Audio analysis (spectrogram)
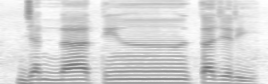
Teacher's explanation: اور یہاں پر تنوین کے بعد حروف اخفا کا تا اخفا حقیقی ہوگا۔ جنات تجری، ری یا مدہ ہے، ایک الف کی مقدار کے برابر کھینچیں گے، اور جیم ساکن پر قلقلہ بھی ہوگا۔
